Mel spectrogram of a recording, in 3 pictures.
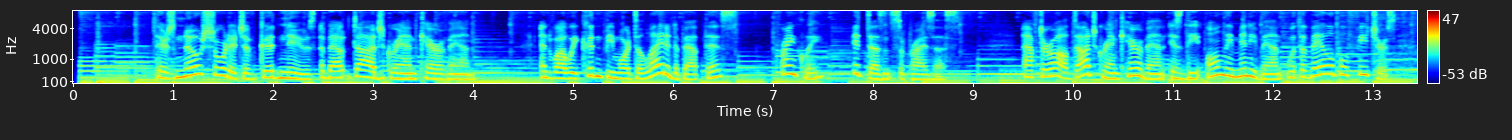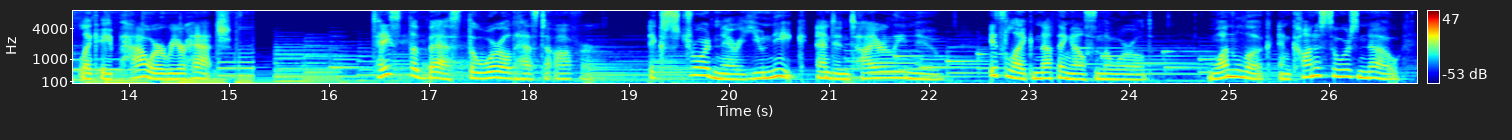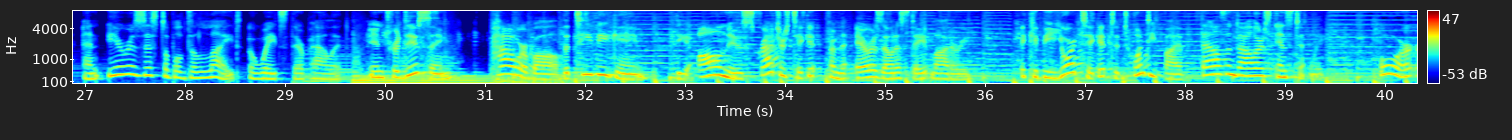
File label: Commercial, Female voices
